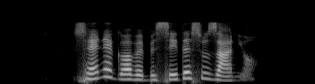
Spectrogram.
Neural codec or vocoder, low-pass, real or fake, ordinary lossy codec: codec, 24 kHz, 0.9 kbps, DualCodec; 7.2 kHz; fake; none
